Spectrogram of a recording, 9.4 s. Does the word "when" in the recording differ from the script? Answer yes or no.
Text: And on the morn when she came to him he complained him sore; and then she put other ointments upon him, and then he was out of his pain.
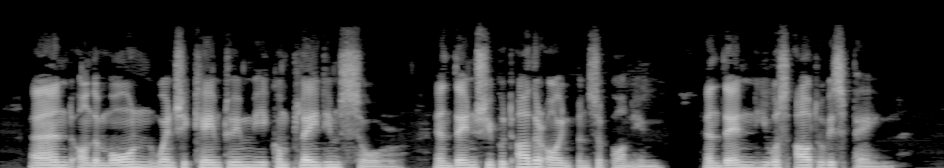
no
